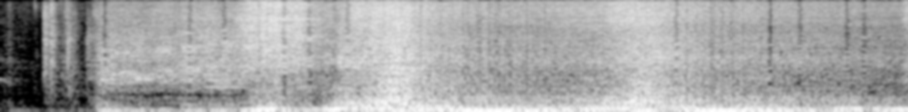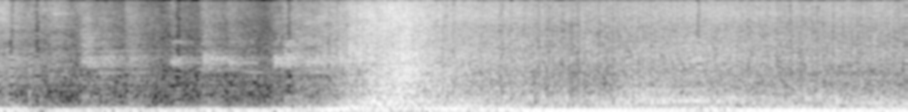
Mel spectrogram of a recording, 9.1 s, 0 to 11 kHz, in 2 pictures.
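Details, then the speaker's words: 1957 Chevy V8 long stored, fuel pump reconnected: holds fast idle about 1800 rpm, lowest 1600, swelling and sagging every few seconds, won't idle lower; suspected stuck carburetor float giving too much fuel, runs fine without the fuel pump. "Yeah, the float is still stuck, I think. It runs at high idle. You know, I'm running about 1800 RPM right now. It'll run at 1600, it's about as low as it'll run."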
